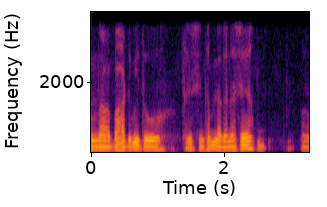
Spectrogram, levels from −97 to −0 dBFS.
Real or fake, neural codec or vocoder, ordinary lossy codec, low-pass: real; none; none; 3.6 kHz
